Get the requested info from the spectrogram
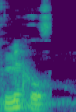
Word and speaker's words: Mickelson: It's usually pronounced Mickelson. It's spelled the same way.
